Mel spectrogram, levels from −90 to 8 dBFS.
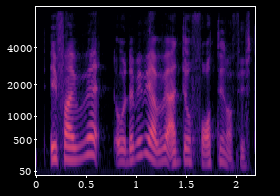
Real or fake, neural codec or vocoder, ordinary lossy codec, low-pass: real; none; AAC, 48 kbps; 7.2 kHz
